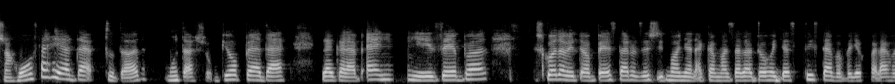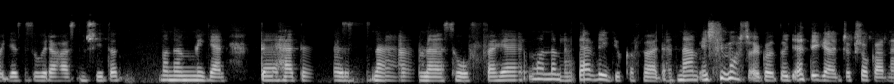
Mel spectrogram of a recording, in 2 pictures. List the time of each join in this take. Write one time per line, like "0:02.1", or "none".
none

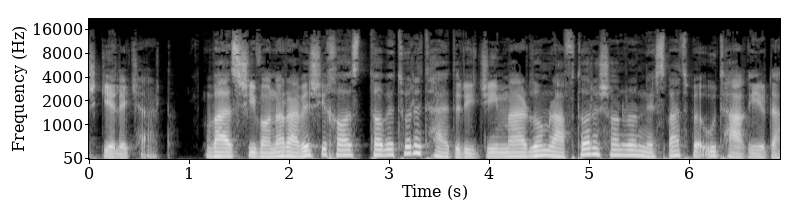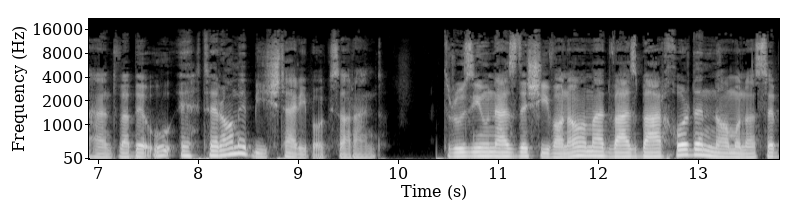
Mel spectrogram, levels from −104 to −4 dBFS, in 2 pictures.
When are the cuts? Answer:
0:10.4

